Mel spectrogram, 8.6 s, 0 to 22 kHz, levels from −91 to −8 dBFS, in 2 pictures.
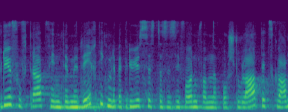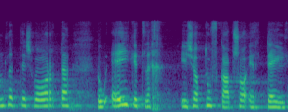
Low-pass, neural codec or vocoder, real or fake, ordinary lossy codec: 9.9 kHz; none; real; none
